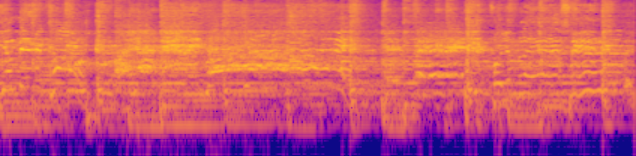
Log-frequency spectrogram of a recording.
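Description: Music with a singing voice over instruments, loud and continuous.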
